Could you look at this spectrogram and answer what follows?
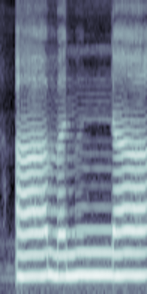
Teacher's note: دیکھیے حمزہ کھڑا زبر، دو حرکات کے برابر لمبا کریں گے۔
